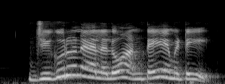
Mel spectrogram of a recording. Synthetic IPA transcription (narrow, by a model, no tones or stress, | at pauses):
d͡ʒiɡuɾunɛːlɐluɐɳʈe̞ːeːmiʈi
